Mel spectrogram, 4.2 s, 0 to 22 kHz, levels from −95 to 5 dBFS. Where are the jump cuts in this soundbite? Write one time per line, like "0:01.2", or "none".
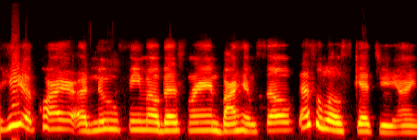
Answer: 0:02.9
